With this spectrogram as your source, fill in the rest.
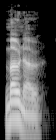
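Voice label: "mono", English, British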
